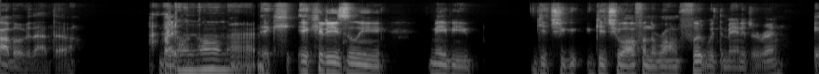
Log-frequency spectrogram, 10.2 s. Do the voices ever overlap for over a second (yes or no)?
no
